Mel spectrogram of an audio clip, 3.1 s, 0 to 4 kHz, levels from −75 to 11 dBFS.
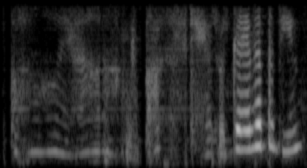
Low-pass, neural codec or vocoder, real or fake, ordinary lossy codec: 3.6 kHz; codec, 24 kHz, 0.9 kbps, WavTokenizer, medium speech release version 2; fake; none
